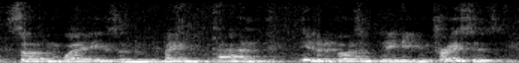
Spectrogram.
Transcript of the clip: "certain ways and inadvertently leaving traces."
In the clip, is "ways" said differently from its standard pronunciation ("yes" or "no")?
no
